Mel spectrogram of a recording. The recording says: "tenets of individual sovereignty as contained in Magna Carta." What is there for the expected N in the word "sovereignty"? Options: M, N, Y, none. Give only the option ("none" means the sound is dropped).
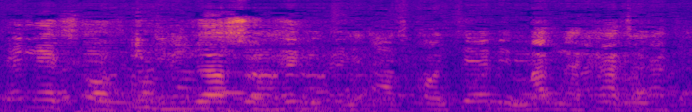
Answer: none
